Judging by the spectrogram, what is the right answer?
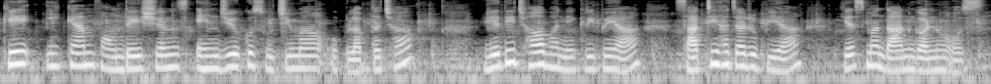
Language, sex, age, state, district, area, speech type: Nepali, male, 18-30, West Bengal, Darjeeling, rural, read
